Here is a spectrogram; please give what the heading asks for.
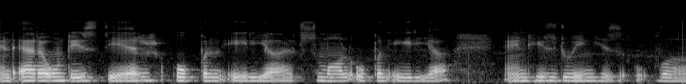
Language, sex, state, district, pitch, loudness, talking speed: English, female, Punjab, Pathankot, 165 Hz, -17 LUFS, 130 wpm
